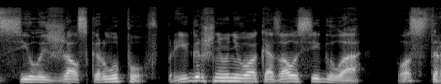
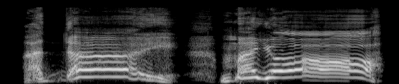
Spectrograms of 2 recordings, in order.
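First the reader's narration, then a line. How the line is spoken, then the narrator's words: Howling. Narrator (Russian): взвыл Кощей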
